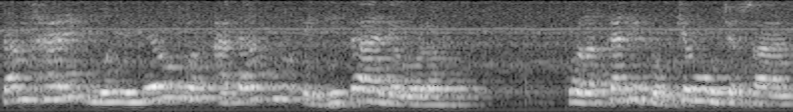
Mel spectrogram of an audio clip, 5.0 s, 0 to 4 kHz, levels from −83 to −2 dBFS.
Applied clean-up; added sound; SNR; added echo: none; Domestic sounds, home sounds; 18 dB; reverberation time 0.8 s.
